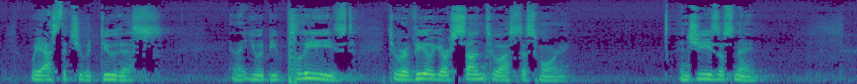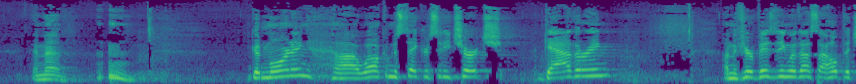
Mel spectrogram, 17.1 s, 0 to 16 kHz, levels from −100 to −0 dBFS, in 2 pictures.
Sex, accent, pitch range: male, American, 175-235 Hz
